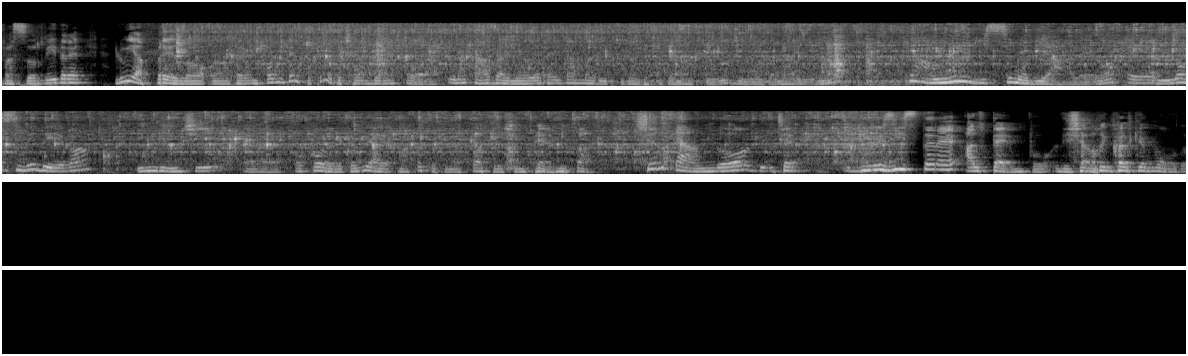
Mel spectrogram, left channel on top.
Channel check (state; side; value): silent; right; digital silence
